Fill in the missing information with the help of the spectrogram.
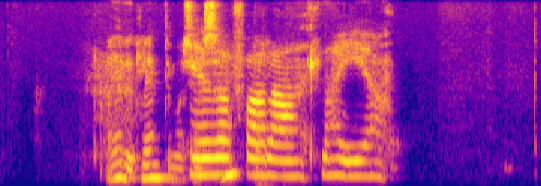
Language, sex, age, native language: Icelandic, male, 7, Icelandic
